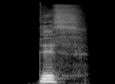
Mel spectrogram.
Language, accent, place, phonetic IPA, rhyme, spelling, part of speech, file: German, Germany, Berlin, [dɪs], -ɪs, Dis, noun, De-Dis.ogg
- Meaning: D-sharp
